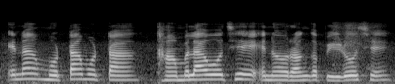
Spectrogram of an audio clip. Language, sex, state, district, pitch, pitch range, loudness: Gujarati, female, Gujarat, Valsad, 210 Hz, 200-230 Hz, -16 LUFS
